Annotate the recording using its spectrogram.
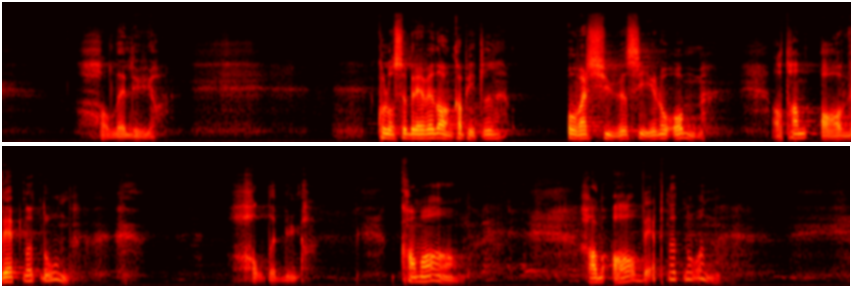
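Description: A middle-aged man speaks with animation into a microphone, heard through loudspeakers in a large room.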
